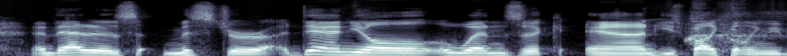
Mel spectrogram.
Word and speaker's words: Walendzik: oh hello Wally here AKA Daniel wenck is how you pronounce the last name yes I am Polish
